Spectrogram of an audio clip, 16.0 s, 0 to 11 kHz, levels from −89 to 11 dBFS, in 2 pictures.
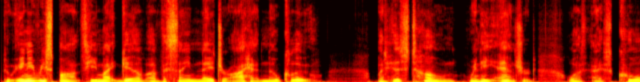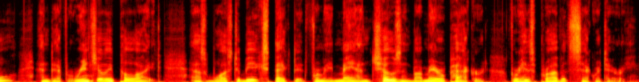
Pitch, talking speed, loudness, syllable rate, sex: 135 Hz, 160 wpm, -18 LUFS, 4.8 syllables/s, male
